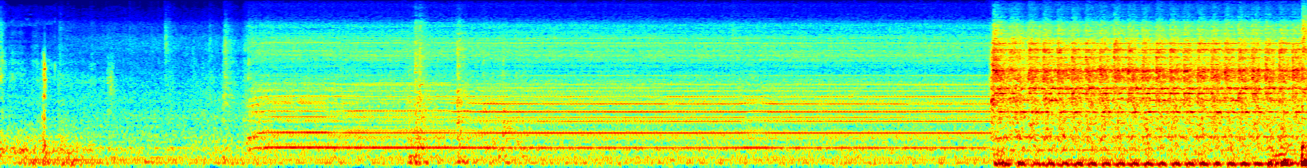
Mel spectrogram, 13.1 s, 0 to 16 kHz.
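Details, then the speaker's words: AWD EG hatch project car on M&W Pro Drag 4 ignition, ECU ground fixed the day before, start before its first drive: starter cranks, engine catches into a steady idle with a whining tone, then revs cleanly and evenly; running healthy. "So I'll go ahead and get this started for you guys so you guys can hear what it sounds like. Sounds awesome."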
